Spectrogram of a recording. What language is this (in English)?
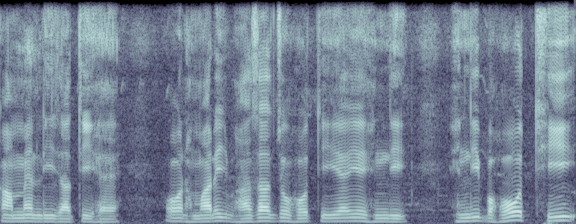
Hindi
